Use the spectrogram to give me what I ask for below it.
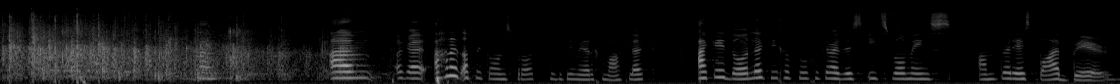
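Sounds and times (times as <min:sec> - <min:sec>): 
audience round of applause: 0:00.0 - 0:03.4
speech: 0:03.3 - 0:11.1.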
